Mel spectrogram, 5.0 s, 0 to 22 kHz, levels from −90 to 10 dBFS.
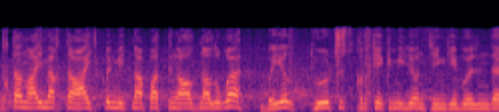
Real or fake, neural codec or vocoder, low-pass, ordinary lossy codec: real; none; none; none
